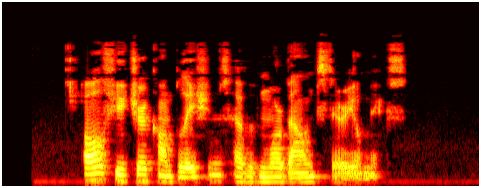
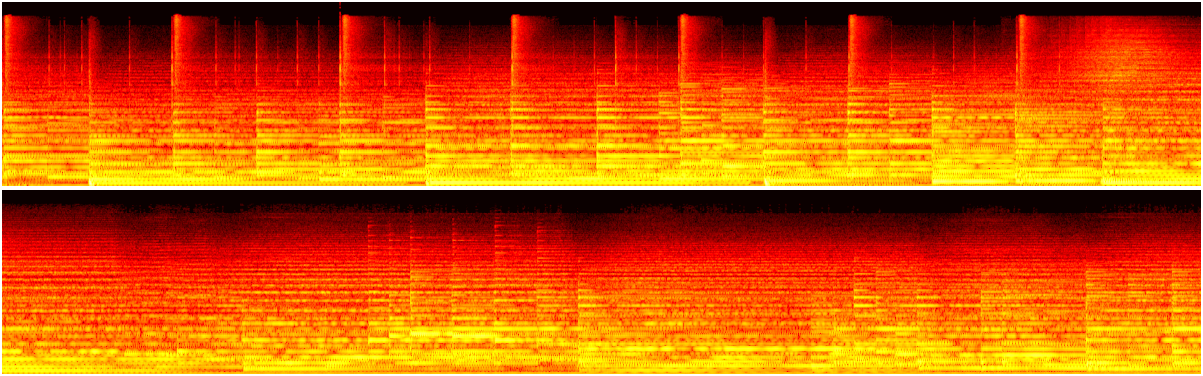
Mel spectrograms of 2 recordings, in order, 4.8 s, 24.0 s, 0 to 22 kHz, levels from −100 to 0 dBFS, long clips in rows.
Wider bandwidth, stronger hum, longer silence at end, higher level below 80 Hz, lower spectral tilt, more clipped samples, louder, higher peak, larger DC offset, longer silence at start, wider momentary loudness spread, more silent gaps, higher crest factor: second, 9.2 kHz vs 16 kHz; neither; first, 0.75 s vs 0 s; second, -50 dBFS vs -30 dBFS; second, -4.5 dB/octave vs -6.5 dB/octave; neither; about the same, -19 LUFS vs -20 LUFS; about the same, -2 dBFS vs -2 dBFS; second, under 0.1% vs 1%; first, 0.65 s vs 0 s; first, 15 LU vs 5 LU; neither; about the same, 18 dB vs 18 dB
